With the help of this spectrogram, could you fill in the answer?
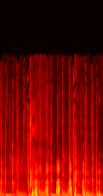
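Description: A dog barks in a quick, steady run of about five sharp, evenly spaced woofs, each with a low, falling tone, heard with no talking over it.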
